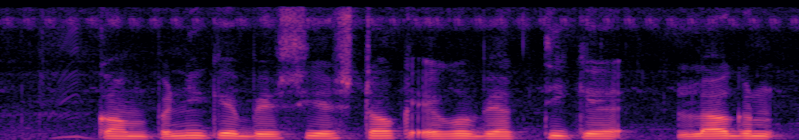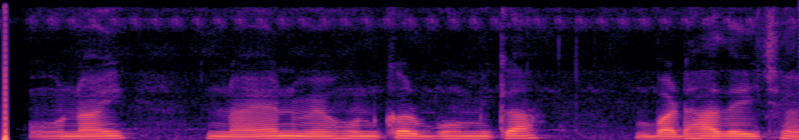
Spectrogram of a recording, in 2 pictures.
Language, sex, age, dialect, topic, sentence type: Magahi, male, 31-35, Western, banking, statement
